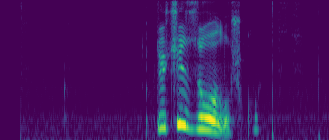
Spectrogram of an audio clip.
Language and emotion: Russian, sad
